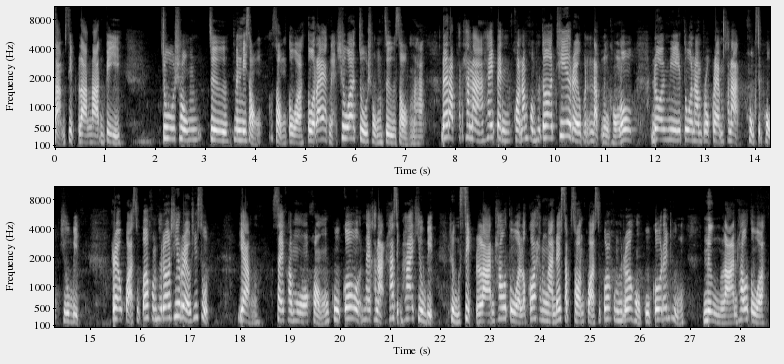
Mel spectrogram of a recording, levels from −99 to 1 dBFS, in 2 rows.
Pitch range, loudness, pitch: 200-260 Hz, -16 LUFS, 235 Hz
